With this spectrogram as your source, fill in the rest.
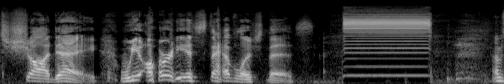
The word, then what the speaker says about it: Sade: It's Sade. It is Yeah. Sade, sir. Yeah, both the first and last letters are pronounced differently.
